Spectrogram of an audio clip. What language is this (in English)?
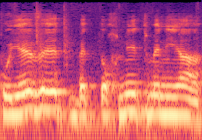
Hebrew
